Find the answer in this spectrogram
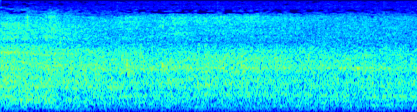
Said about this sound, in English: we've just got a truck going past, so forgive me for the sound here.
